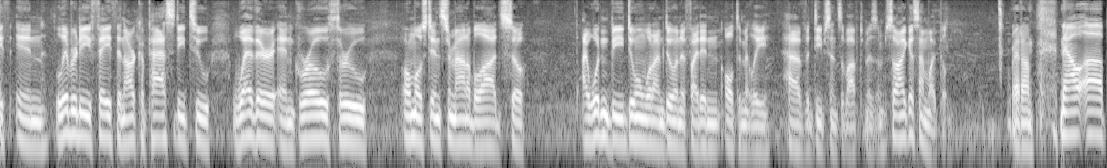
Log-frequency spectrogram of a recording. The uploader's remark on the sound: Wanders around PorcFest 2022, shoving a microphone in people's faces to get their thoughts.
